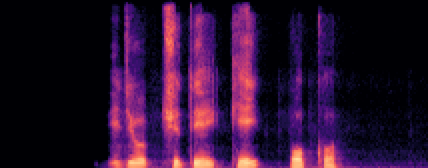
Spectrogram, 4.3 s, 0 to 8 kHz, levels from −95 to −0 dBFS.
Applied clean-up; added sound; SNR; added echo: neural mask model DeepFilterNet 3.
